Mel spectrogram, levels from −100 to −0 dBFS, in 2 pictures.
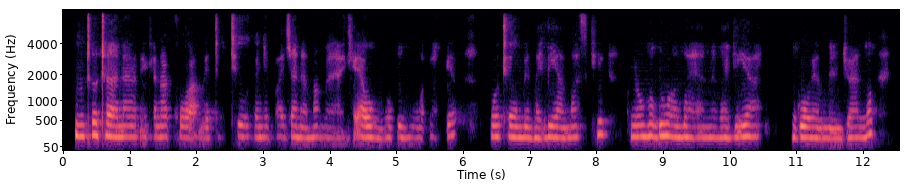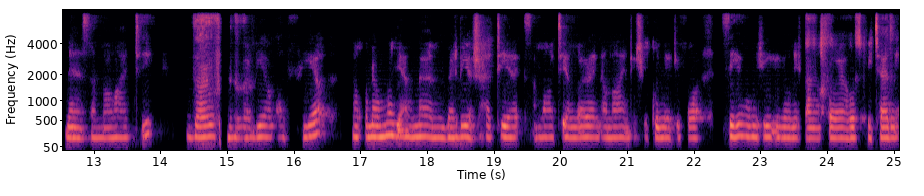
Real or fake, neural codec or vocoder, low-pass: fake; codec, 16 kHz, 1.1 kbps, Voila-Tokenizer; 7.2 kHz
